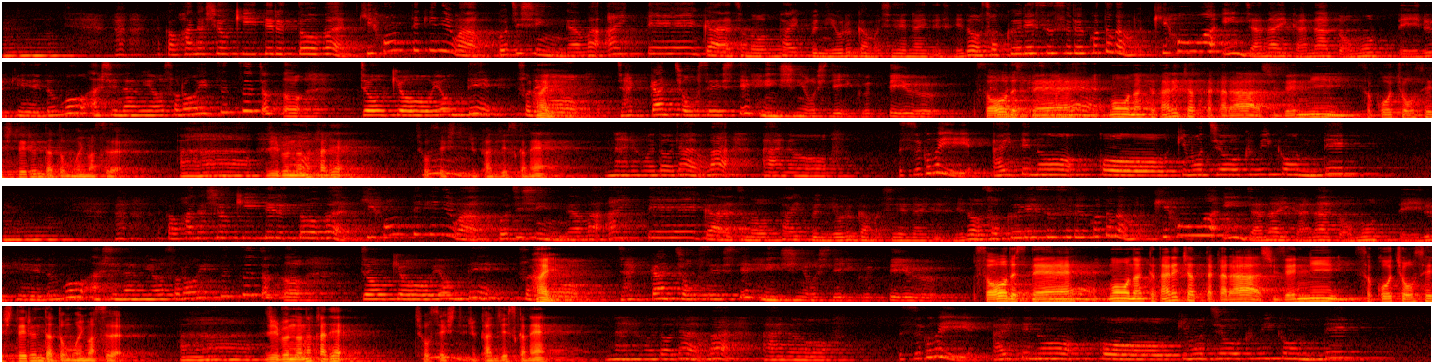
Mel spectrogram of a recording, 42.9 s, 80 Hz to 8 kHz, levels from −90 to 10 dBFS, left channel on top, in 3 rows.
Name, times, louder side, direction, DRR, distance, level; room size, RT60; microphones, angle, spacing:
voice 1, 0.0-17.6 17.9-19.2 19.5-20.1 20.5-23.7 24.3-25.3 27.5-27.8 30.4-31.8 32.8-33.3 34.6-37.0 37.6-39.3 39.6-42.0, left 2 dB, 65° left, 5 dB, 1.4 m, -43 dB
voice 2, 24.1-25.0 25.4-27.7 28.1-29.8 31.2-32.0 32.7-33.1 33.4-34.1, right 4 dB, 75° right, 11 dB, 0.7 m, -33 dB
17.5 x 16.0 x 3.6 m, 1.4 s
head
